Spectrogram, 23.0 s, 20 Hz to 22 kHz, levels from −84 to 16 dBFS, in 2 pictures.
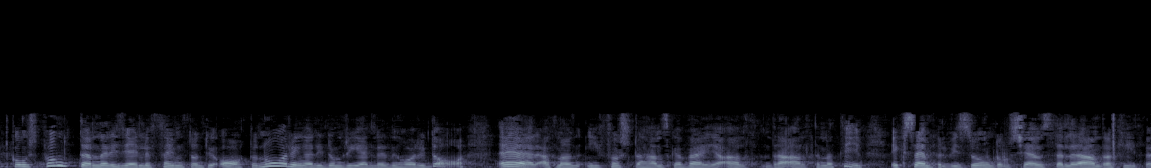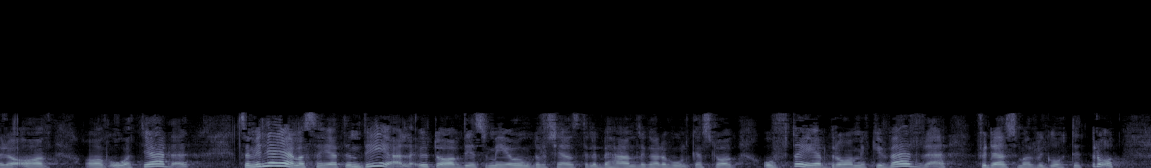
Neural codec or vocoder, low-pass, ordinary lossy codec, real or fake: codec, 16 kHz, 4.8 kbps, FACodec; 7.2 kHz; MP3, 32 kbps; fake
